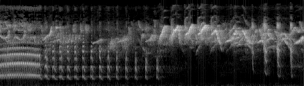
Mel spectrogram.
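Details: A long buzzy held note from a Chinese hwamei gives way to a fast, even series of repeated clipped notes, then to loud, varied whistled phrases with sharp downswept notes.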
